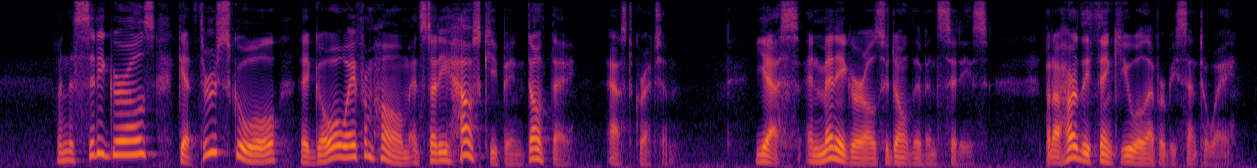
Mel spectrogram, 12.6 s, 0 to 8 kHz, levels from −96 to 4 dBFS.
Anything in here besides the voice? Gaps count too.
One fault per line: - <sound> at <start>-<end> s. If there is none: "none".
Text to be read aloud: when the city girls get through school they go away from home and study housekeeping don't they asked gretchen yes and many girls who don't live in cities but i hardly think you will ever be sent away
none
